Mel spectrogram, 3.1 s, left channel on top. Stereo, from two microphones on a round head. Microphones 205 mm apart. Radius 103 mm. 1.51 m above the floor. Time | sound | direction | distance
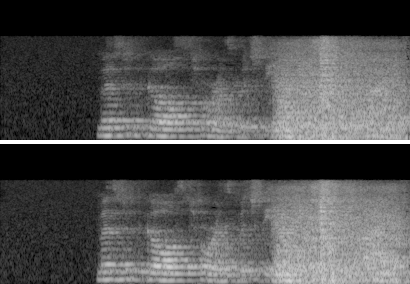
0.7 | a woman speaking | 65° right (ahead or behind) | 0.9 m
2.0 | footsteps | 15° right (ahead or behind) | 1.6 m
